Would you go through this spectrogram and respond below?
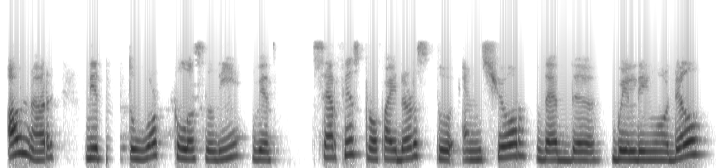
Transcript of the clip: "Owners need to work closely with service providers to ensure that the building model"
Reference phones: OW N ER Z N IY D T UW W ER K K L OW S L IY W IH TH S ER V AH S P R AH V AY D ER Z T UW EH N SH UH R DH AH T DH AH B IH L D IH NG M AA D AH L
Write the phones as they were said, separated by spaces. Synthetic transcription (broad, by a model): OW N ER N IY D T UW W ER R K L OW S L IY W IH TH S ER F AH S P R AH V AY D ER S T UW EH N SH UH R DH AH T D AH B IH L D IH NG M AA D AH L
